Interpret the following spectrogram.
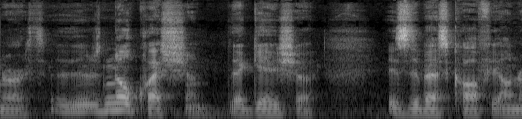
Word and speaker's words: Geisha: um got respelled to be like the Japanese gisha GE i s ha some companies still spell it GE ha they're both the same thing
